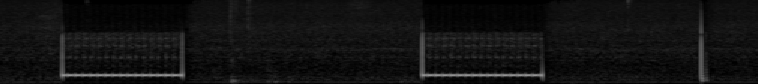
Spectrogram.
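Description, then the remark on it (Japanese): A phone line ringback tone sounds twice while calling someone, each steady one-second burst separated by a pause of about two seconds, heard clearly over a low background hum with a faint click near the end. The call is not answered and goes to voicemail. “はてさて、 もしもし、出ないかな、出るかな。”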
